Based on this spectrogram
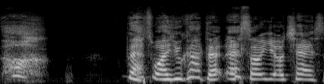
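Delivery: play-acted, very high, screamed shrieking cry. Acting out a joke scene in bed with Superman: Lois screaming. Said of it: "Lois over there screaming and shit".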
